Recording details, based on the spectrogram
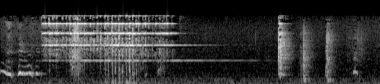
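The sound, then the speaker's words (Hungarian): A call bell rings with a bright metallic trill for about three seconds, fairly loud, then lingers and fades. A few dull knocks or footsteps follow in the quiet. “Tetszett csengetni?”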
